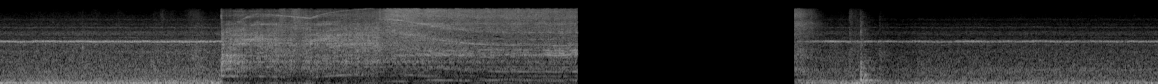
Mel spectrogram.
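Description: An angle grinder grinds down weld on a concrete mixer truck cleanout bucket, a loud, bright screech running steadily for several seconds. It then cuts out completely, and a quieter steady hum resumes afterward.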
